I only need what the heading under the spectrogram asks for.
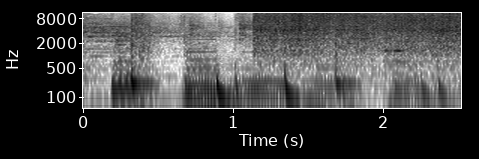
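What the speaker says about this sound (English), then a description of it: "iron skillet at a very high heat, and just flipping it once to sear it on both sides" A steak sears in an iron skillet over very high heat, giving a loud, close, steady sizzle with a hissing wash that builds and holds throughout.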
